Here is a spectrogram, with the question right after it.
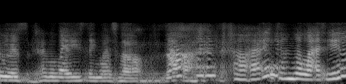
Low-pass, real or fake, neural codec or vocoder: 7.2 kHz; fake; codec, 16 kHz, 0.5 kbps, FreqCodec, smaller model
